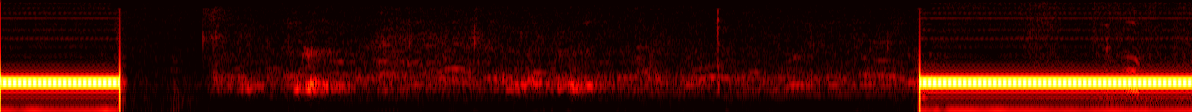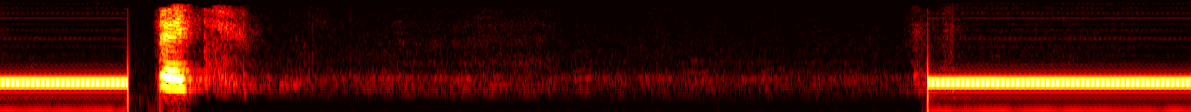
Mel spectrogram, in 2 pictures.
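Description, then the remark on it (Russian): A telephone ringback tone: a steady mid-pitched hum in long two-second bursts separated by roughly four-second pauses, repeating with no answer. Faint murmuring voices and a brief clatter fill the gaps. “Вот я звоню. Они могут, они трубку могут не брать.”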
